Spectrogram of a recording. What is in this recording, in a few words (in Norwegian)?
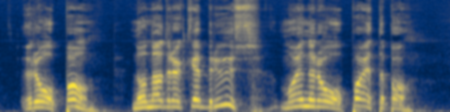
rapa, Numedalsmål; Nån har drøkke brus, må en råpå etterpå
